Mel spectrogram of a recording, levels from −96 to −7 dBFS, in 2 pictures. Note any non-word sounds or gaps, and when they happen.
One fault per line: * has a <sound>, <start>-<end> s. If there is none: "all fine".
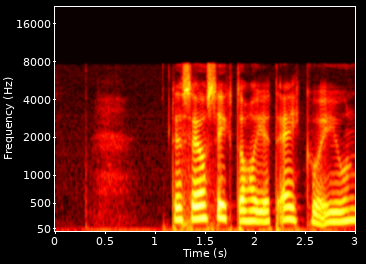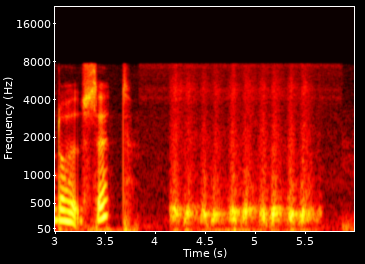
* has a whoosh, 4.1-5.7 s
